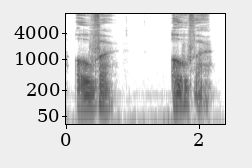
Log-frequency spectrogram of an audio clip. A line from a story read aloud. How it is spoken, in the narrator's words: brokenly murmured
